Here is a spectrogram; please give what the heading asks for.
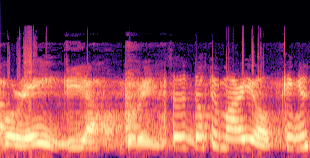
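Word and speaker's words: Guillain-Barré: ba yung pronunciation nung gillian's bar or bar Pinoy tayo kaya dire-diretso e Barang guil bar pero guya Bore Ayon Bore Guia Bore so Dr Mario Can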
